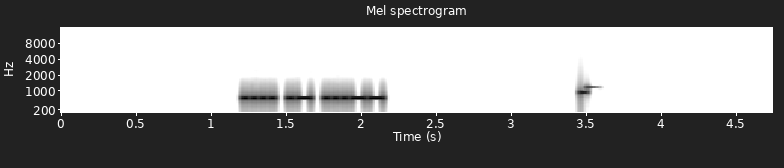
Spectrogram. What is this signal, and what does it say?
Morse code, heard as a keyed tone, about 40 wpm, 700 Hz. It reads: HA3
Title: Callsign Prefixes for Top 25 DXCC - 40wpm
